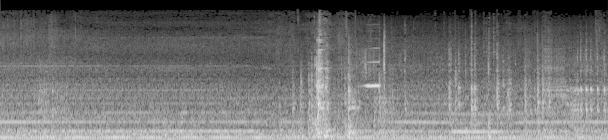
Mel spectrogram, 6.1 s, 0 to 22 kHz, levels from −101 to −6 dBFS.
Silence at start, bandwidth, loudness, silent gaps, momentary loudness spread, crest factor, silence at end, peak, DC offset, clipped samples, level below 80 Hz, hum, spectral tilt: 0 s; 16 kHz; -24 LUFS; none; 8 LU; 22 dB; 0 s; -2 dBFS; under 0.1%; under 0.1%; -32 dBFS; none; -5.5 dB/octave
